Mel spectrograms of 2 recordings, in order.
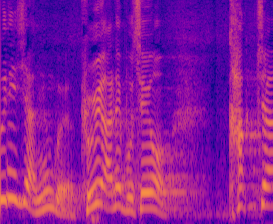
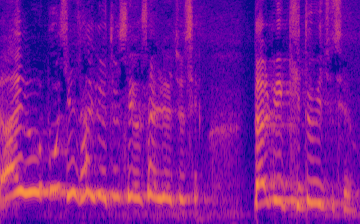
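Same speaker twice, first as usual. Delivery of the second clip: high, laughing mock plea for help; hammed-up begging sister; pleading Miriam; 10 semitones higher than usual. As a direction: beg Moses in a high voice, half laughing. Stricken Miriam begs Moses.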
